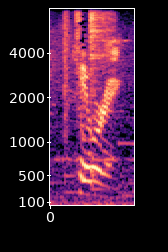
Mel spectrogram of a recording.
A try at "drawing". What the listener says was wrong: Drawing. There's no freaking R in the after the W. Drawing. Drawing.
